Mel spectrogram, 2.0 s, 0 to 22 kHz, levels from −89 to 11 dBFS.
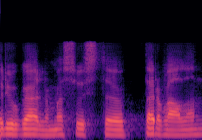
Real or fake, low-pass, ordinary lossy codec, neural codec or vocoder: fake; 7.2 kHz; Opus, 64 kbps; codec, 16 kHz, about 1 kbps, DyCAST, with the encoder's durations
